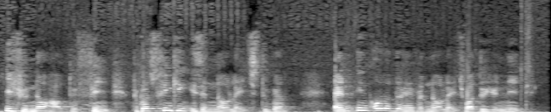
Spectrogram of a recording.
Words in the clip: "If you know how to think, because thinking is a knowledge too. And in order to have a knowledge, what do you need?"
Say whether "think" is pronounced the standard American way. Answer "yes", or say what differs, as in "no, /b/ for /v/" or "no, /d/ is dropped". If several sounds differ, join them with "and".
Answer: no, /f/ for /θ/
